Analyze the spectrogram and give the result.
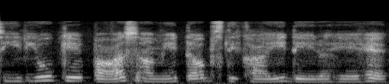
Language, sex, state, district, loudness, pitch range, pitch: Hindi, male, Assam, Kamrup Metropolitan, -18 LUFS, 125-180 Hz, 150 Hz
